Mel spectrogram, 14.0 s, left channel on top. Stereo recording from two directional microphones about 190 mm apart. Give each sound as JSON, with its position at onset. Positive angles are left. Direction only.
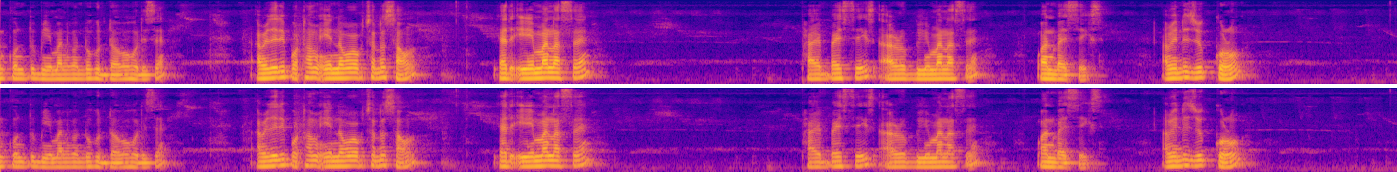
{"t": 0.1, "sound": "speech", "side_deg": 35}
{"t": 8.0, "sound": "speech", "side_deg": 30}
